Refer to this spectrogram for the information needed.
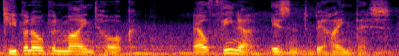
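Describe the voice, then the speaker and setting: An actor playing a prim, middle-aged government official in a video game, speaking in a formal, measured and dryly disdainful way. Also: male voice, medium pitch, big pitch swings, noisy background. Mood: insistent. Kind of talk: video game cutscene acting. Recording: echoey hall reverb.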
